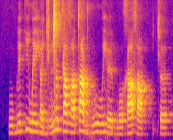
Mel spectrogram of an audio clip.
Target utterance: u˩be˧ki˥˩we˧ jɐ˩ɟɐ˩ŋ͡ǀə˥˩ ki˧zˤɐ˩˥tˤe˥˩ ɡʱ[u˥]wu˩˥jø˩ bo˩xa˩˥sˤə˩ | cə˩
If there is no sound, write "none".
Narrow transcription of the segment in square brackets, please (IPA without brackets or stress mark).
u˩˥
